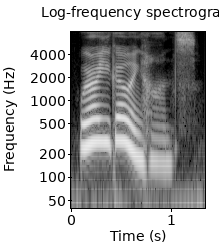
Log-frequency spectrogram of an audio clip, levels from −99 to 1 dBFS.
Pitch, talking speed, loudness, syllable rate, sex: 225 Hz, 225 wpm, -14 LUFS, 6.1 syllables/s, female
